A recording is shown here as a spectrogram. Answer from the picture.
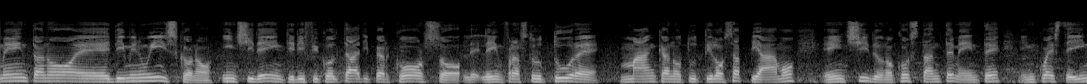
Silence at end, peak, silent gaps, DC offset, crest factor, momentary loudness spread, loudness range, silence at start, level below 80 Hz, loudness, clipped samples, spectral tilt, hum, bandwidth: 0 s; -8 dBFS; none; under 0.1%; 14 dB; 4 LU; 2 LU; 0 s; -62 dBFS; -23 LUFS; under 0.1%; -5.5 dB/octave; none; 8 kHz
